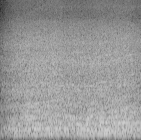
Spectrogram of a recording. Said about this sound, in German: Doch außerhalb des gebührenpflichtigen Bereichs in Mailand ist der Autoverkehr gewohnt hektisch.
